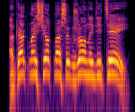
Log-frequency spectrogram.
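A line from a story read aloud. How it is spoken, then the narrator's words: Soldier's shout. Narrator (Russian): выкрикнул один из солдат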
